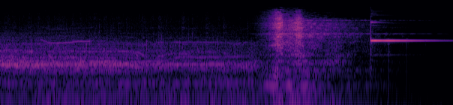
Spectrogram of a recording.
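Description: Crowd noise, then two quick whooshes about three and a half seconds in, followed by a single bright electronic chime that rings out and slowly fades as the closing logo appears.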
